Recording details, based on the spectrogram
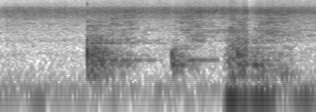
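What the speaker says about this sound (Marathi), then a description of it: "चांगलं मिक्स करून घेऊया." Chillies, garlic and curry leaves stirred in a hot pan for mung dal khichdi: a soft sizzle with a few scraping, clinking strokes of a spoon against the pan, close and moderately quiet, no voices.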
